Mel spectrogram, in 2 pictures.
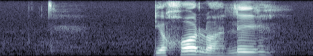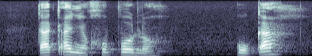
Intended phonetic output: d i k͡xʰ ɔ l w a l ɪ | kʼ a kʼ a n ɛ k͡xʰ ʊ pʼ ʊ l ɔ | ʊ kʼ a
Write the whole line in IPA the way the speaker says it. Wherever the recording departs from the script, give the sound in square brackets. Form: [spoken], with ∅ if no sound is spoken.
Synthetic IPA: d i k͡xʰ ɔ l w a l ɪ | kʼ a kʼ a [ɲ] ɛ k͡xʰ ʊ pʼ ʊ l ɔ | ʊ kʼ a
